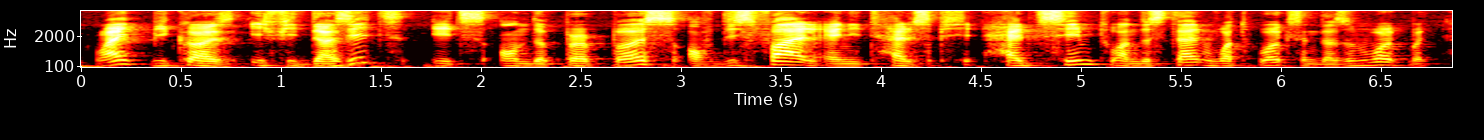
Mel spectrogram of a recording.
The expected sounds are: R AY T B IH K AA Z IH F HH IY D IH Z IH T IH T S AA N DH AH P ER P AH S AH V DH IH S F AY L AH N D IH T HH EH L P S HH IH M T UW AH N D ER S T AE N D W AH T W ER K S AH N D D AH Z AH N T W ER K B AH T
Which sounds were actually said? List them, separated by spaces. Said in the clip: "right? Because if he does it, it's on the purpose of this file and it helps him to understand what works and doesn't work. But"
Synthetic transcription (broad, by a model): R AY T B IH K AA Z IH F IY D IH Z IH T IH T S AA N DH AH P ER P AH S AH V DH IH S F AY L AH N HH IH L HH EH L P S HH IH M T UW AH N D ER S T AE N D W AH T W ER K S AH N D D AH Z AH N T W ER K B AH T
